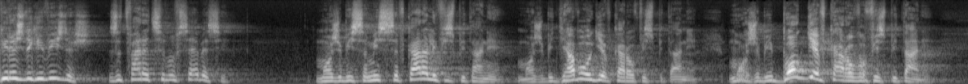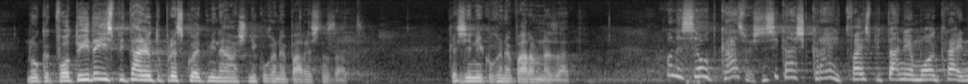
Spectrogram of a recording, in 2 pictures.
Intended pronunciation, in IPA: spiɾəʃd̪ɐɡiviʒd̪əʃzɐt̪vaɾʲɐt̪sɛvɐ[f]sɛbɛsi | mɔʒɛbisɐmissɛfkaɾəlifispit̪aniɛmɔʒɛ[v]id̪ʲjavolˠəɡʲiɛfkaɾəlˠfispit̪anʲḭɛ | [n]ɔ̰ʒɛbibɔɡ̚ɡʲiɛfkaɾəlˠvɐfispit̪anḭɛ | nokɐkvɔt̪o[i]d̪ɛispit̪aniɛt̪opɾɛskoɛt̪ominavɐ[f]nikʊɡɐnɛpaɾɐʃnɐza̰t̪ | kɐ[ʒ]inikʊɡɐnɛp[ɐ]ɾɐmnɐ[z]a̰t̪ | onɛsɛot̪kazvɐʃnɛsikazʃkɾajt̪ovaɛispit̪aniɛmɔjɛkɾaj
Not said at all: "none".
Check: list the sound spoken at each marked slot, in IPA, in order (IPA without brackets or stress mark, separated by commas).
f, b, m, i, ʃ, ʒ, a, z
